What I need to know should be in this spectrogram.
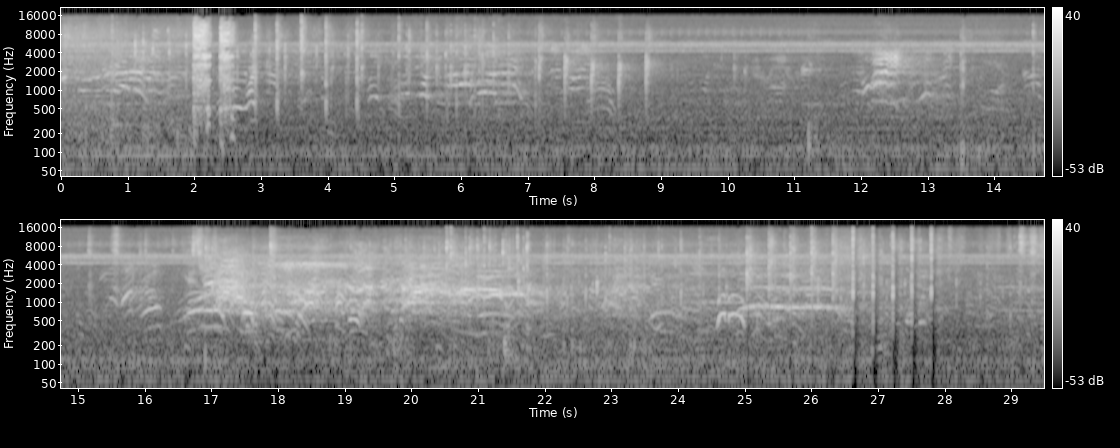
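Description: Players and spectators shout and call out across an open field outdoors.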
